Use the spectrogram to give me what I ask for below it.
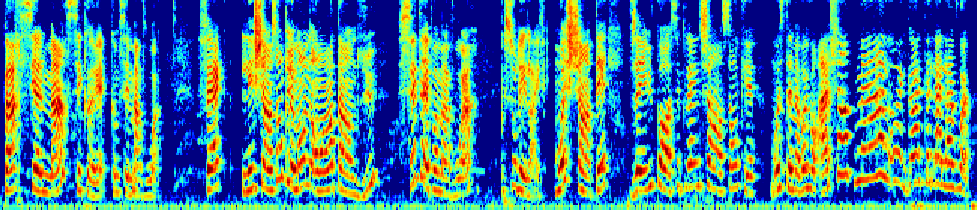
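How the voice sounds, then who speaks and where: A woman with a Québécois accent, a singer talking casually to her followers in a chatty, animated way with many restarts. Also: sits high, normal speed. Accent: Québécois French. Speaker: singer and content creator. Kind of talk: casual talk to camera.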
